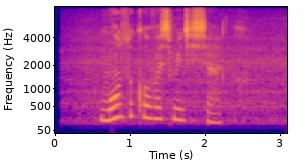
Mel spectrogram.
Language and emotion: Russian, sad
